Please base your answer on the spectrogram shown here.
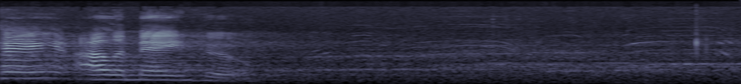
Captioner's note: audience cheers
